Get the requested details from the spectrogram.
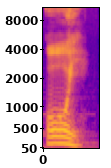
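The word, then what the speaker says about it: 多: Onyominya ta, kunyominya oi.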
